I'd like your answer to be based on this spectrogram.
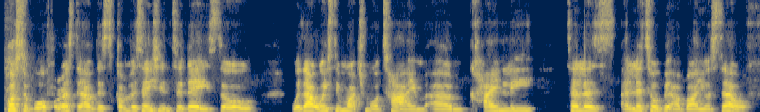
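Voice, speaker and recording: A woman hosting an online interview show, unhurried and filler-heavy, her voice affected by a cold. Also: mid-range voice, fairly even intonation. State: has a cold. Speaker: host.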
